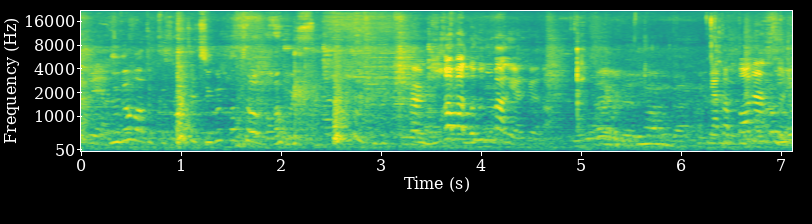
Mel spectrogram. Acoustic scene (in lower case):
restaurant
